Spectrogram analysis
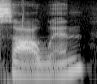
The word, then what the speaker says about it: Samhain: ancient Celtic celebration of sawin of course it's spelled s m h a i n pronounced sawin um and it was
